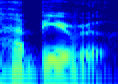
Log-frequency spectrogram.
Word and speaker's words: Habiru: And the group they constantly identify as the threat is called the Habiru, or Apiru. Sounds like Habi-Ru.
